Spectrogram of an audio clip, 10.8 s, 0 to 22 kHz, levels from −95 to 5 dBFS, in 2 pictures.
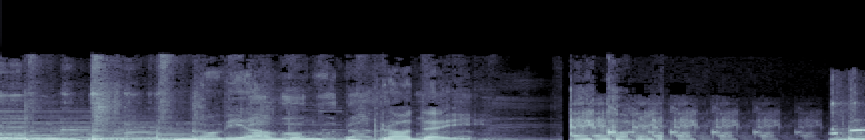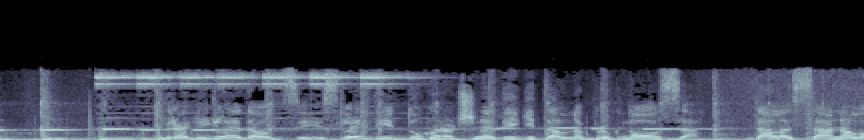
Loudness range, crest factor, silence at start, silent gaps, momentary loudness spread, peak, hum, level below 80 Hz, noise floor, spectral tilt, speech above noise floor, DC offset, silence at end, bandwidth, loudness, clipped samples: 7 LU; 14 dB; 0 s; none; 13 LU; -4 dBFS; none; -32 dBFS; -39 dBFS; -4 dB/octave; 22 dB; under 0.1%; 0 s; 13.5 kHz; -17 LUFS; under 0.1%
